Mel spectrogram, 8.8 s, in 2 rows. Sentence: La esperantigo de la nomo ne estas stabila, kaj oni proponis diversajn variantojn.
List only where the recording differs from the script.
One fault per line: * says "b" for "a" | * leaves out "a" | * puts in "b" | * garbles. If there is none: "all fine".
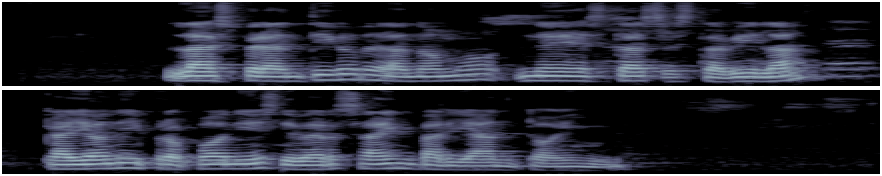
all fine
